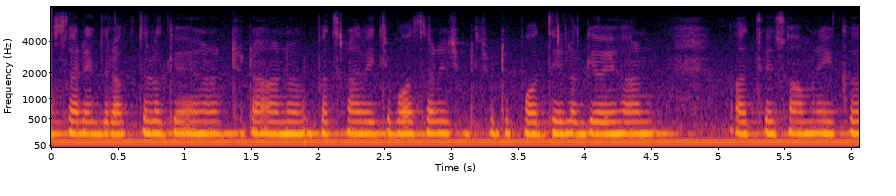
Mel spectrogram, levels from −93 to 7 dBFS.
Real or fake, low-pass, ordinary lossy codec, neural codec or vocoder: real; 7.2 kHz; none; none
